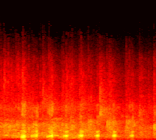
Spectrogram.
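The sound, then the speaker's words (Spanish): Audience applause, a run of steady, evenly spaced claps that continues for about two seconds, with voices mixed in. “¡Ay, dense un aplauso! Muy bien.”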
